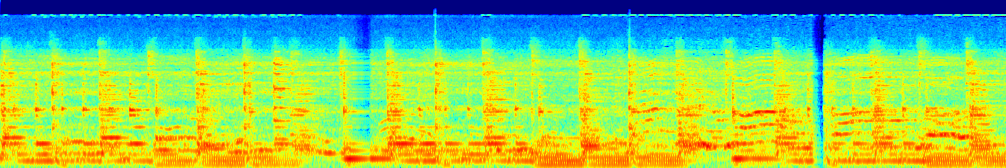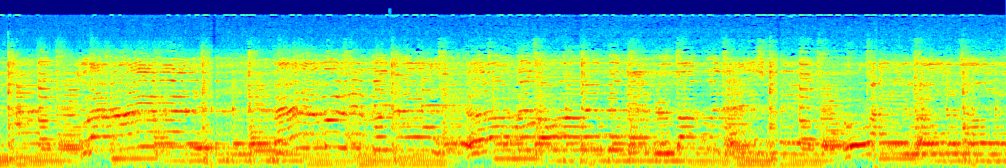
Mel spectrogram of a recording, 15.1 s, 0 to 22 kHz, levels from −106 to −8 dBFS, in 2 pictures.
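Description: At 2.65–2.79 s and 6.09–6.19 s the sound freezes into a held, fading tail before jumping ahead: burst packet loss, with roughly 120 ms and 80 ms lost and concealed. Brief smears or wobbles at 9.13–9.17 s, 11.85–11.91 s, 13.37–13.41 s and 14.11–14.15 s are short concealed packet loss, where 20 to 40 ms gaps were patched by extending the preceding sound.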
